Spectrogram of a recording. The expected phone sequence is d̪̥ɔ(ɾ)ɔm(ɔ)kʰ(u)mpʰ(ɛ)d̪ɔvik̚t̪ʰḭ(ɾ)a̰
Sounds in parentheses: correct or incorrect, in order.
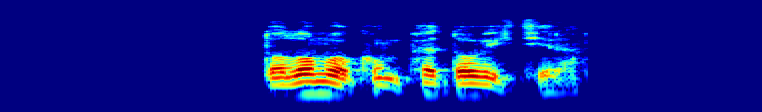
incorrect: l, correct, correct, correct, correct

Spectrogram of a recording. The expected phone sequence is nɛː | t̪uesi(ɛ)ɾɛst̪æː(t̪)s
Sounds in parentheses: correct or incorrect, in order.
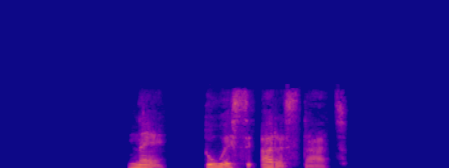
incorrect: a, correct

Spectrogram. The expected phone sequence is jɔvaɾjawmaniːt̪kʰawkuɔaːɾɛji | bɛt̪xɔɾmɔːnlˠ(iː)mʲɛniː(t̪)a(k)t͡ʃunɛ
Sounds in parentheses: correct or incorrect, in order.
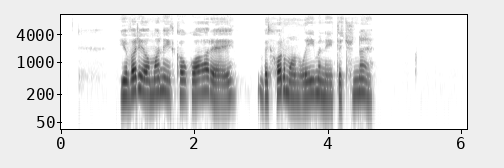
correct, correct, incorrect: none

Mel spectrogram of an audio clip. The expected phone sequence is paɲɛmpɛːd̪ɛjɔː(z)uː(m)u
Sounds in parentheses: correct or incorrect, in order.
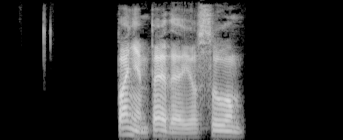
incorrect: s, correct

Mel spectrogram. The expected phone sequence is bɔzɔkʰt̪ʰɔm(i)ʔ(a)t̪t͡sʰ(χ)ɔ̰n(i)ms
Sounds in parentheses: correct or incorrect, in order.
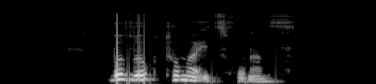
incorrect: a, incorrect: i, correct, incorrect: a

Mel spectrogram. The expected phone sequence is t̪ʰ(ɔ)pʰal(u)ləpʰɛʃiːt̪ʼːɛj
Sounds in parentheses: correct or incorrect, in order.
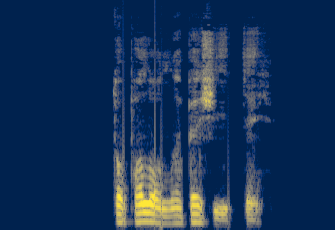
correct, incorrect: ɔ

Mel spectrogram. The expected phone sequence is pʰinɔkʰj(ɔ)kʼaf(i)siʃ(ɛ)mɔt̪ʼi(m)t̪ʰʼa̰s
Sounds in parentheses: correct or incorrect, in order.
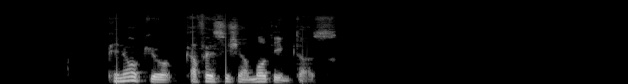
correct, incorrect: ɛ, incorrect: a, correct

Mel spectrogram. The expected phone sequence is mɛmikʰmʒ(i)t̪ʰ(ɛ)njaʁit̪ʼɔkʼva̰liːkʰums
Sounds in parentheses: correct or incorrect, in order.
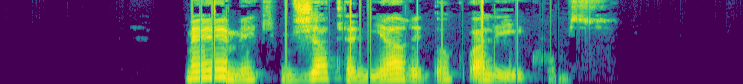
incorrect: a, correct

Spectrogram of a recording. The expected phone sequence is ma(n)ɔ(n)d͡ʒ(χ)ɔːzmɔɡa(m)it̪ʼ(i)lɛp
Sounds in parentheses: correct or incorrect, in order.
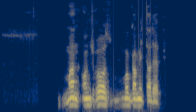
correct, correct, incorrect: ʁ, correct, incorrect: a

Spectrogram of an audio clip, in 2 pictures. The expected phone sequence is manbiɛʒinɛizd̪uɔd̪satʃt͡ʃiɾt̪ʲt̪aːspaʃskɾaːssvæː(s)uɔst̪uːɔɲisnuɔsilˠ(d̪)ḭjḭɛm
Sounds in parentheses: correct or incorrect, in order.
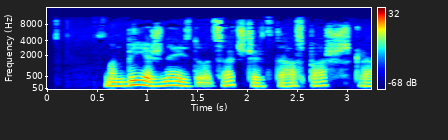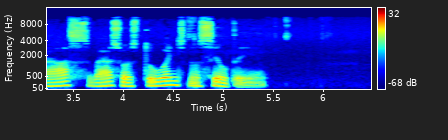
correct, incorrect: t̪

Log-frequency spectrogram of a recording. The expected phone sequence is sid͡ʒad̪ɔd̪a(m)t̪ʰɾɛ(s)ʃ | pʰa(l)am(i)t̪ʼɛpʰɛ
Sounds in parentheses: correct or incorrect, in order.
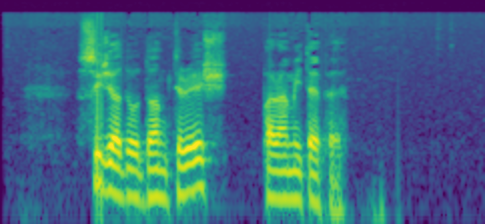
correct, incorrect: none, incorrect: ɾ, correct

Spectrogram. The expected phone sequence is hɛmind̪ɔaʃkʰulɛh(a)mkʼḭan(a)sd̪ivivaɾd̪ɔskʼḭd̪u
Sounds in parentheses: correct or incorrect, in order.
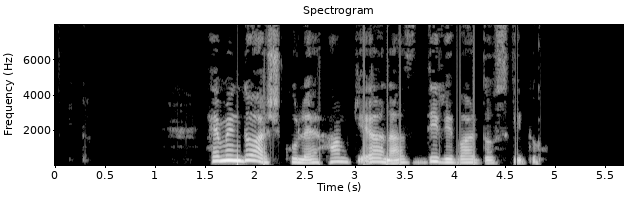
correct, correct

